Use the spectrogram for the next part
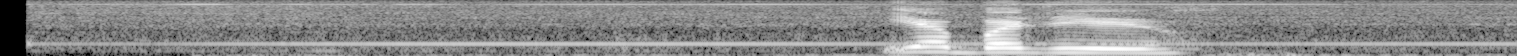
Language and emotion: Russian, sad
